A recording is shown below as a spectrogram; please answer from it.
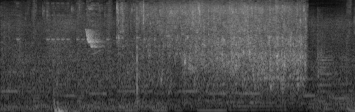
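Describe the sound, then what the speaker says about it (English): Steady running water splashing and trickling close by as crabs are rinsed, with a faint bird chirp in the background and no speech. "We then rinse it with clean water."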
